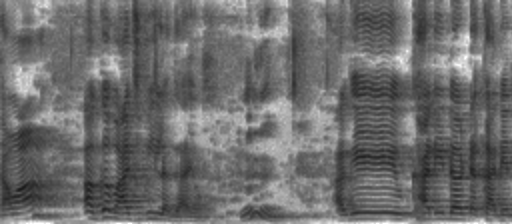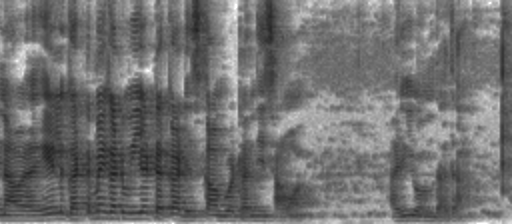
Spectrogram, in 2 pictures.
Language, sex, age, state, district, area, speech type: Sindhi, female, 60+, Maharashtra, Mumbai Suburban, urban, spontaneous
